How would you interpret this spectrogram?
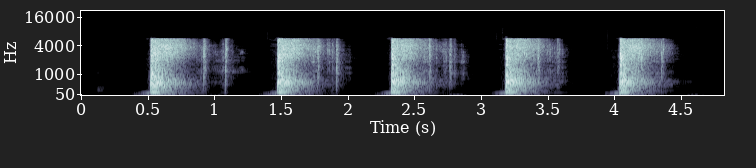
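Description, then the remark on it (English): Five sharp rifle shots ring out one after another at a steady pace at a target 50 yards away on a shooting range, each a loud crack with a brief echoing tail, all five hitting the bullseye, and no voices in between. “5 shots and 5 bullseyes.”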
